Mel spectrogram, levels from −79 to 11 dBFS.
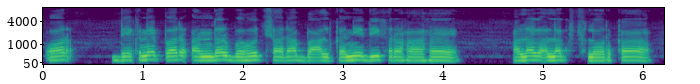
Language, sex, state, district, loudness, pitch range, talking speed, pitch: Hindi, male, Jharkhand, Palamu, -13 LUFS, 135-150 Hz, 135 wpm, 140 Hz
